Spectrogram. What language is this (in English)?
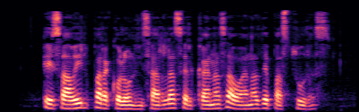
Spanish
